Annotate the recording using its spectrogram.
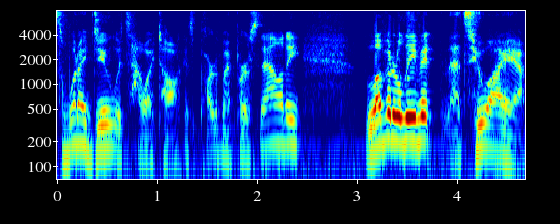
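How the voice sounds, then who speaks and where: A man is talking, and noticeable background noise can be heard. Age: 40s. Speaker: hobbyist guitar youtuber. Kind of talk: casual vlog monologue. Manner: rambling, hesitant with repetitions.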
